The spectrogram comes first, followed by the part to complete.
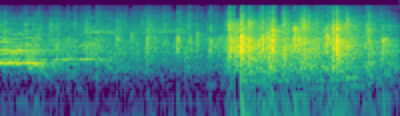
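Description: Audience applauding, with a held cheer at the start and the clapping growing louder about two seconds in.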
